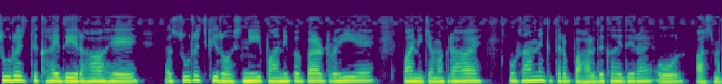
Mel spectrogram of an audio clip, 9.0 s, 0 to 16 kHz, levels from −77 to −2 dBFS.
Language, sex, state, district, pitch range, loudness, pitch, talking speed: Hindi, male, Uttar Pradesh, Hamirpur, 145-160 Hz, -14 LUFS, 155 Hz, 190 wpm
